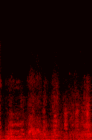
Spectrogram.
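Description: A dog pants rapidly and heavily on an outdoor walk, close to the microphone, a quick steady rhythm of breathy huffs over faint ambient rustle.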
